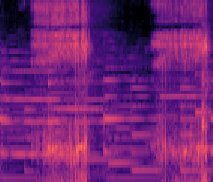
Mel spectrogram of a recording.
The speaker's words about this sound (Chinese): 大老鼠，大老鼠，你在打呼噜。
